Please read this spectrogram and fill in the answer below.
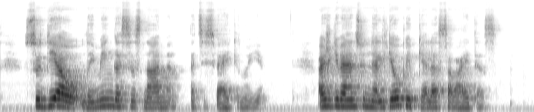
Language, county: Lithuanian, Kaunas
